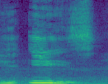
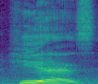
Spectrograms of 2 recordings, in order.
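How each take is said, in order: First: The two words are said fully and separately. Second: The two words are run together into one syllable. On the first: "Instead of saying" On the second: "to use natural English accent and say"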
